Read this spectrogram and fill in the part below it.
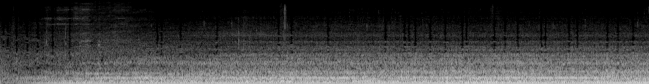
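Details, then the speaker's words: Samsung dishwasher draining during cycle, AC running nearby: steady low hum with soft even whir, no knocks or rattles; drain pump running normally though somewhat noisy. "this is how the noise makes while the pump is running"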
